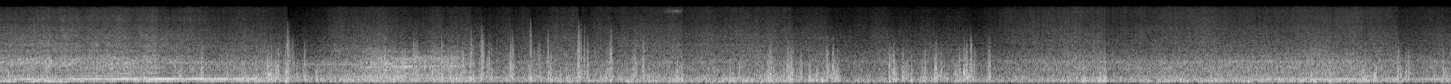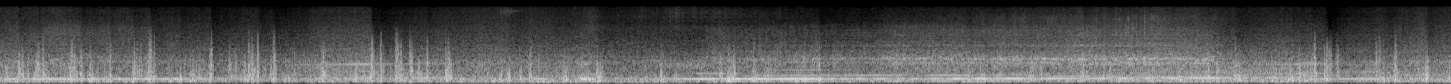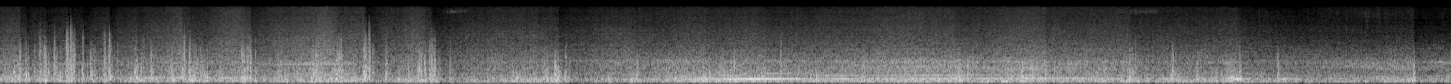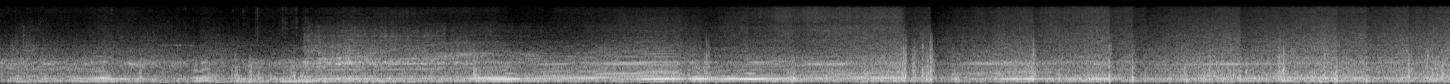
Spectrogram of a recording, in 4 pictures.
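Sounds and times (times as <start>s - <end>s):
racing car engine: 0.0s - 58.0s.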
